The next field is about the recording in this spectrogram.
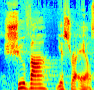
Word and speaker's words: Shuva Yisrael: And our congregation, those of you who don't know or don't know how to say it, it's Shuva Yisrael. Say Shuva.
